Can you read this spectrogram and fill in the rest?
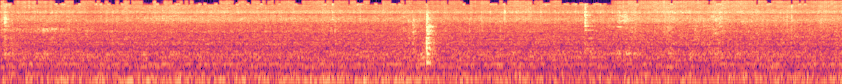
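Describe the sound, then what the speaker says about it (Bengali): Ridge gourd and fried lentil fritters are stirred in a curry in a pan, giving a steady soft sizzle and scraping under a constant background hum, with one sharp clink of the utensil. "ধুঁদুলগুলো দিয়ে একটু ভালো করে নেড়ে চেড়ে নেব।"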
